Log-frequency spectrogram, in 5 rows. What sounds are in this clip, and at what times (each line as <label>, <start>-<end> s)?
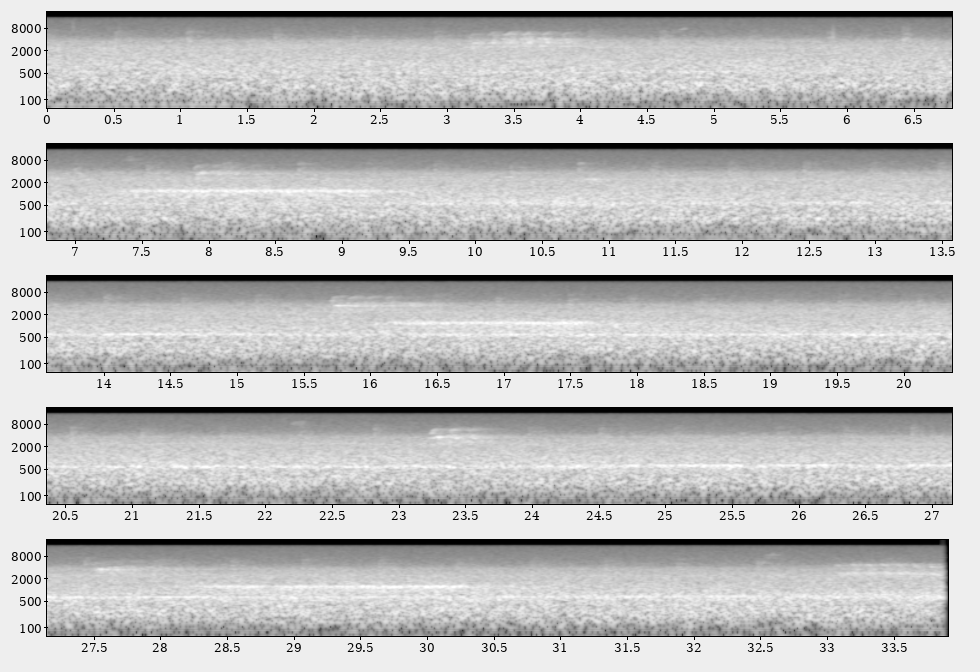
unidentified bird chip note, 0-2 s
American Robin call, 2-4 s
unidentified bird chip note, 4-34 s
American Robin call, 6-10 s
woodpecker drumming, 6-10 s
American Robin song, 10-12 s
American Robin call, 14-18 s
woodpecker drumming, 16-18 s
American Robin call, 22-24 s
American Robin call, 26-28 s
woodpecker drumming, 28-32 s
American Robin call, 32-34 s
